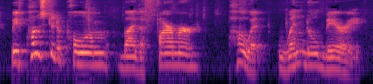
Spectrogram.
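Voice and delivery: usual speaking voice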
